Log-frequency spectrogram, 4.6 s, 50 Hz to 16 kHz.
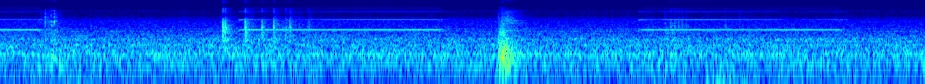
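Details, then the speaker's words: Riello DVD 2200 2U UPS whose batteries are being replaced: quiet high-pitched electronic tone sounding on and off over soft hum, beeping for about two weeks, battery fault alarm signalling worn-out batteries. "as you can hear that beeping has been driving it mad now for about two weeks"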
